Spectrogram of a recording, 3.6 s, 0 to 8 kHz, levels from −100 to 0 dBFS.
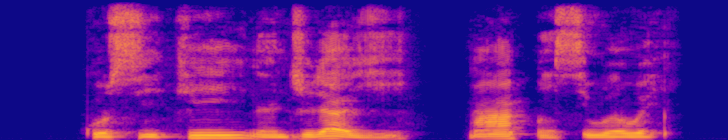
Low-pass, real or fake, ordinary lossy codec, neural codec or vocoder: none; fake; none; codec, 16 kHz, 8 kbps, FreqCodec, larger model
